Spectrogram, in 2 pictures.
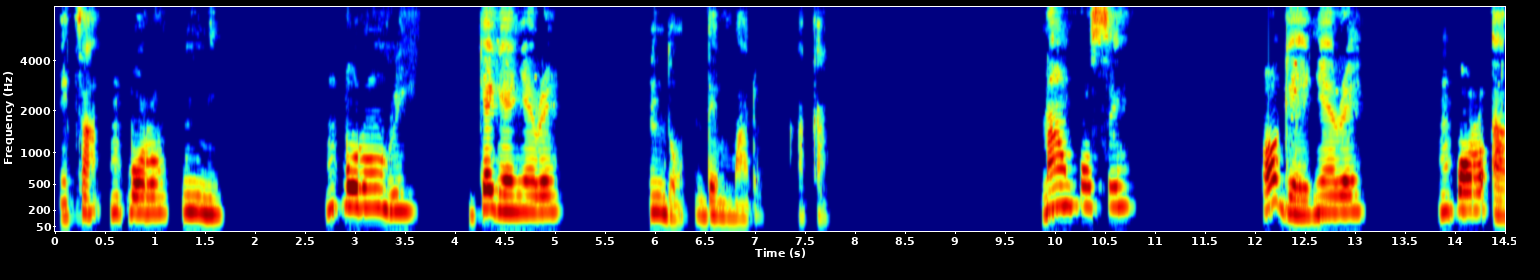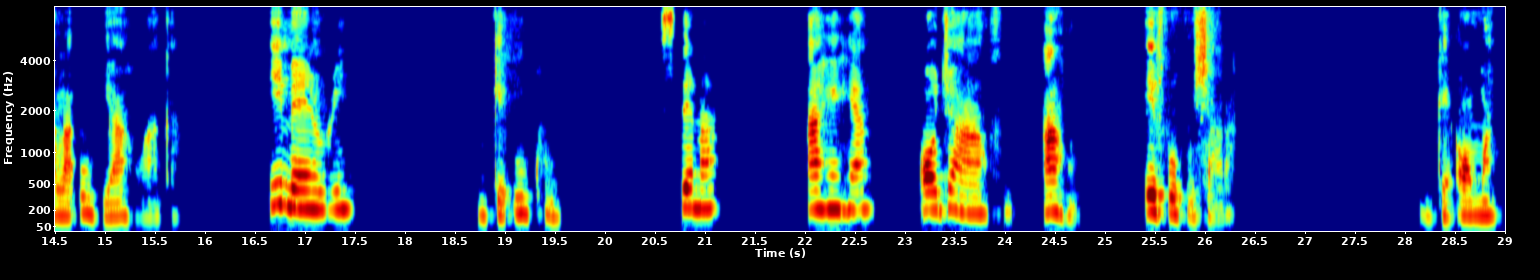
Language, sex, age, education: Igbo, female, 30-45, tertiary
